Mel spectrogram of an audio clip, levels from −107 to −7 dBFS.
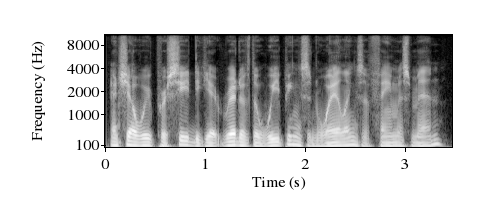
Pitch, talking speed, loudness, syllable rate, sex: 95 Hz, 260 wpm, -17 LUFS, 5.7 syllables/s, male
